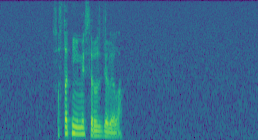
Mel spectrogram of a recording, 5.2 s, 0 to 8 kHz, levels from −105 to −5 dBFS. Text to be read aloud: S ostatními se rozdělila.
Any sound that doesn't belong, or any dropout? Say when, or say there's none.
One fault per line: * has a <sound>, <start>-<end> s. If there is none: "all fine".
all fine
